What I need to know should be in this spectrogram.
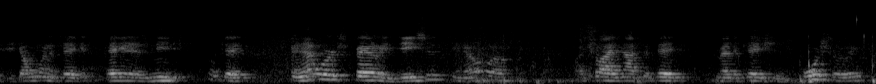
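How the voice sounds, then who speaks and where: Big swings in loudness mark a man's high voice as he talks at a fairly quick pace amid audible room echo. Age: 80s+. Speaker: audience member asking questions. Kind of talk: Q&A at a health panel. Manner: halting.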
